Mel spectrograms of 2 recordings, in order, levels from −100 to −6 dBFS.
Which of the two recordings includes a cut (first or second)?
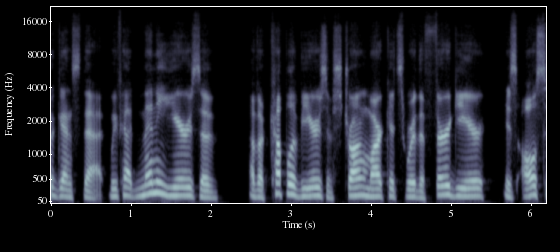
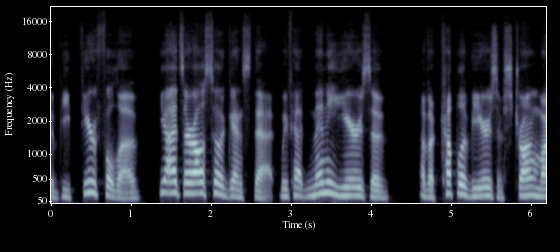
second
